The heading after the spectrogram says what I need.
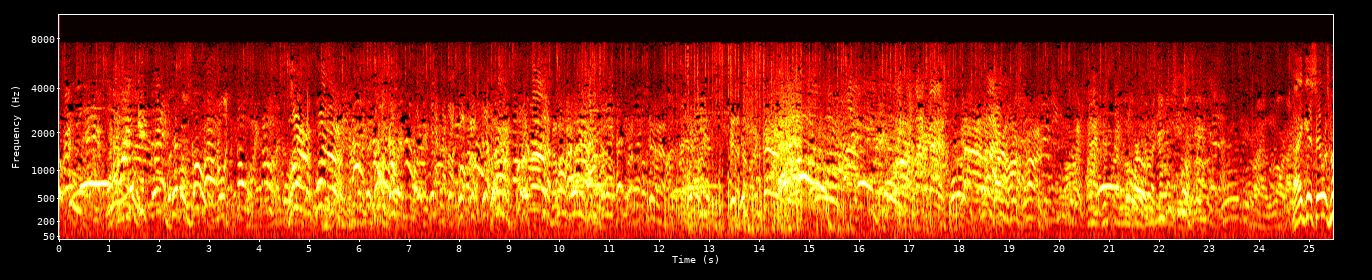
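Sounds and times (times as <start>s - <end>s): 
hoofbeats of horses galloping in a race: 0.0s - 24.1s
excited crowd cheering and shouting: 0.0s - 25.4s
speech: 24.8s - 25.4s.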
